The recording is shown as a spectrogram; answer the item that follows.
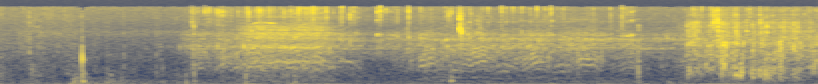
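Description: Faint splashing and sloshing of water as a small hooked smallmouth bass is reeled in to the surface, with a few light clicks.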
